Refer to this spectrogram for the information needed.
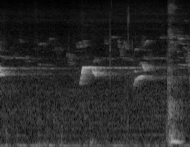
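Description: A thrush sings clear, fluting phrases in a few short bursts over quiet outdoor background, moderately loud, with a brief rustle near the end and no talking.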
